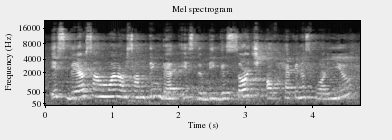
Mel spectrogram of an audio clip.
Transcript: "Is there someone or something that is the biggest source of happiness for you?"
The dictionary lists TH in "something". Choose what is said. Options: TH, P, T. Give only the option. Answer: T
